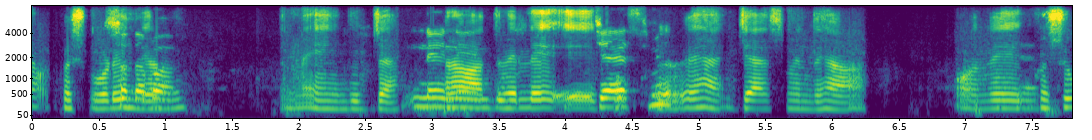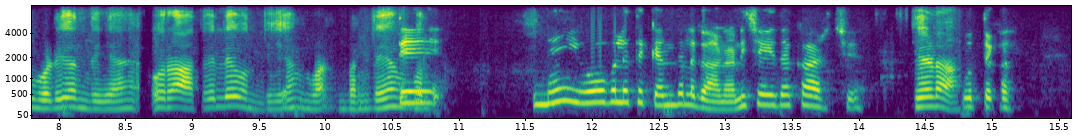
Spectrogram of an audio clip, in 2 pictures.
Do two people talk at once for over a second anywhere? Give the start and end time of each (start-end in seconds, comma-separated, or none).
3.1-4.8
